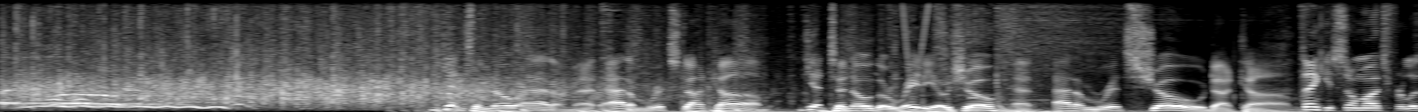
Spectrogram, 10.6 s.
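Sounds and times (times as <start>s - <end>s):
crowd applause: 0.0s - 2.9s
speech: 3.2s - 10.6s.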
